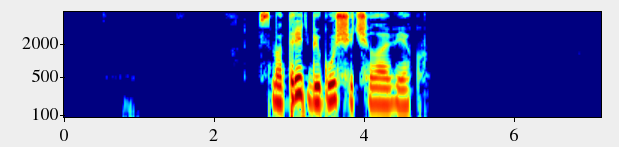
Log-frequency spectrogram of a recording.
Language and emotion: Russian, neutral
